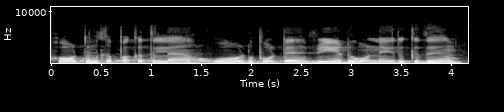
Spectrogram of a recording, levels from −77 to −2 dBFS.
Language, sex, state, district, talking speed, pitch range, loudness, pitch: Tamil, female, Tamil Nadu, Kanyakumari, 100 wpm, 155-250 Hz, -12 LUFS, 190 Hz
